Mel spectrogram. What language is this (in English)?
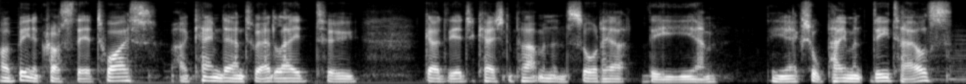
English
